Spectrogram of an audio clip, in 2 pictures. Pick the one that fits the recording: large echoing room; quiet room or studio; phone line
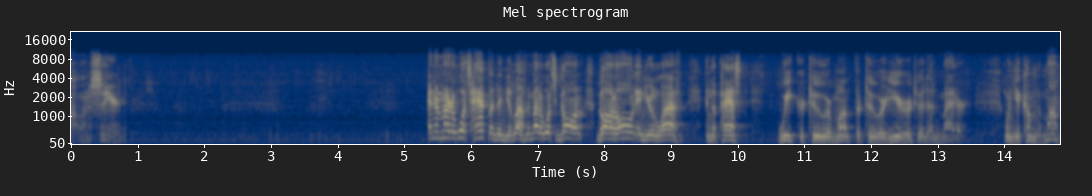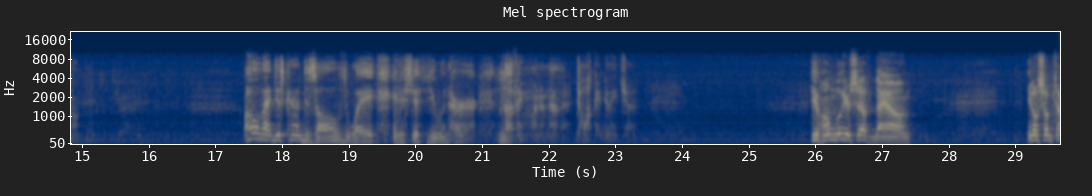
large echoing room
